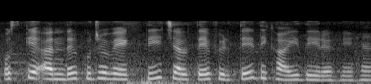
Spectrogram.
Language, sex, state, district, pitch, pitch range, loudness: Hindi, female, Punjab, Pathankot, 245 Hz, 220-265 Hz, -18 LUFS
